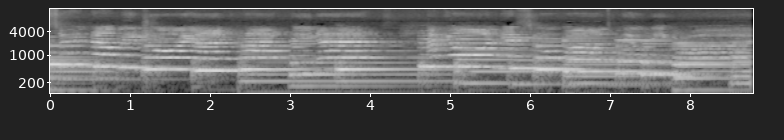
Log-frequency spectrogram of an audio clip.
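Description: A young girl singing a solo melody with long held notes, accompanied on a keyboard that sustains steady chords beneath her voice.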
